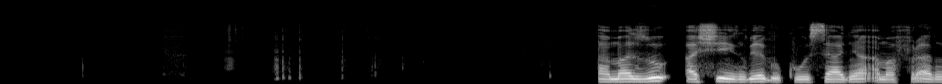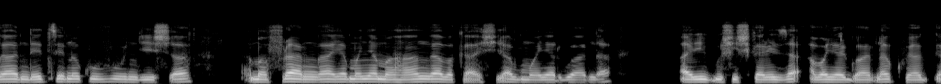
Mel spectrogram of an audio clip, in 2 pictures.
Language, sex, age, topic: Kinyarwanda, male, 18-24, finance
